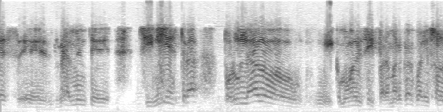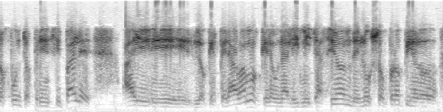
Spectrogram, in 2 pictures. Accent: Argentina; los que vamos a pagar las regalías finalmente somos los argentinos.

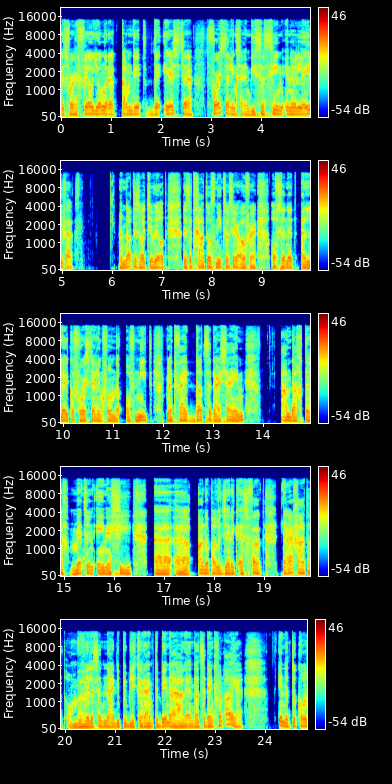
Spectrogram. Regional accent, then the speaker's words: Rotterdam, South Holland, Netherlands; Ik denk dat dan... ik kom uit Rotterdam.

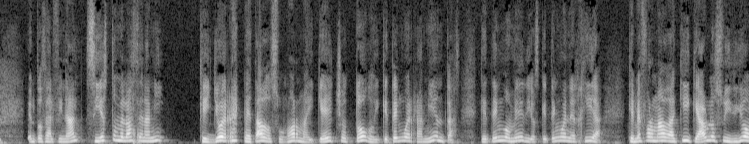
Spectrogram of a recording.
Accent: Canary Islands, Spain; accent: Canarian; Podréis ver que por mi acento canario llevo toda mi vida aquí

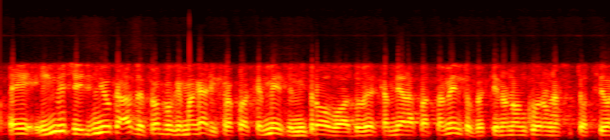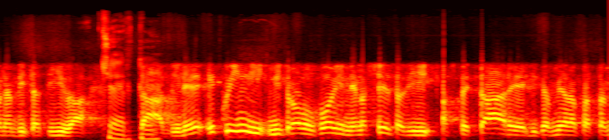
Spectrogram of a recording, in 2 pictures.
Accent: Frosinone, Lazio, Italy; born there; now in Verona, Italy; Io abito a Verona, ma ho la residenza nella mia città natale, che è Frosinone.

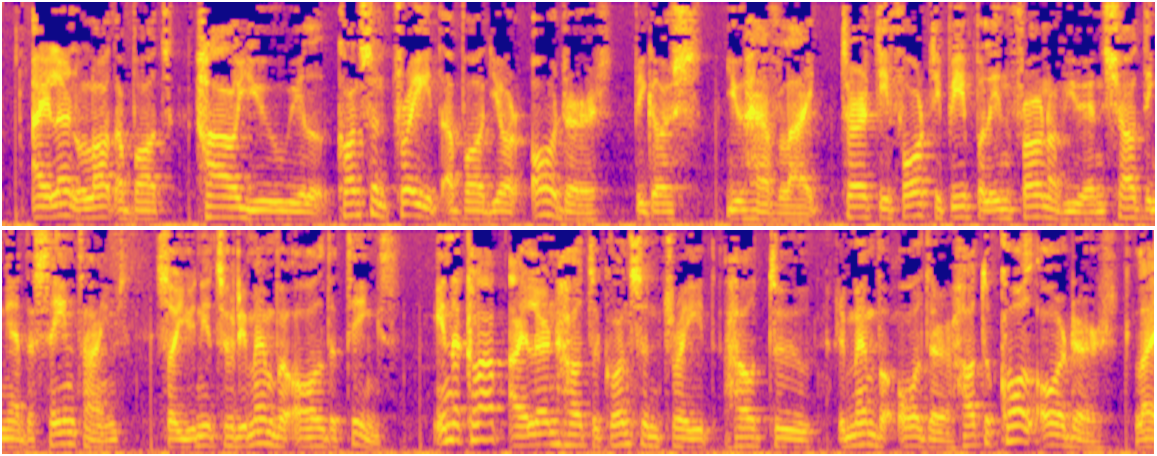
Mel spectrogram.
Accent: Indonesia; English is a second language; I was born in Indonesia. I'm originally Indonesian, but my father's have a background from south of China. So actually my grandfather was born in Fuzhou.

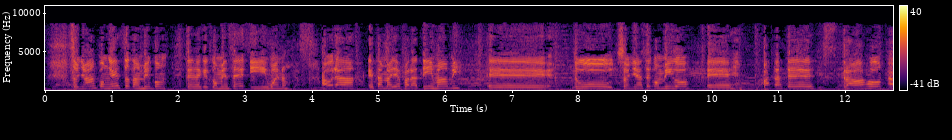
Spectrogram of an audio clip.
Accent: Venezuela; moved away; desde que salí de Venezuela para un mejor porvenir, para mejorar

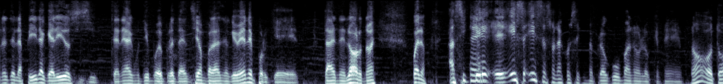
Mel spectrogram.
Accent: Argentina; sufrir, porque somos argentinos, nos gusta el fútbol

